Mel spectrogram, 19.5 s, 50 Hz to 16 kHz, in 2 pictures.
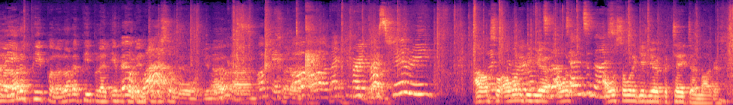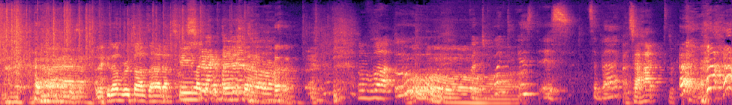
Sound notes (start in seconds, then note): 12.2 family chattering; 18.8 cheerful laughing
